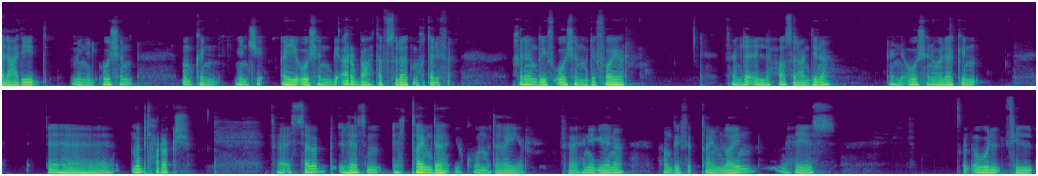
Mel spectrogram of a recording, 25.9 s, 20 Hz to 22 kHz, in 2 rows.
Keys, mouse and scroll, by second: 2.4 alt+middle click, 3.0 ctrl+middle click, 4.3 click, 5.5-8.1 drag, 10.4 click, 11.1 ctrl+alt+middle click, 11.4 ctrl+middle click, 12.3 ctrl+alt+middle click, 12.9-14.7 middle drag, 14.9 ctrl+alt+middle click, 15.7 space, 16.8 Escape, 20.1 click, 20.9 click, 22.1 click.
